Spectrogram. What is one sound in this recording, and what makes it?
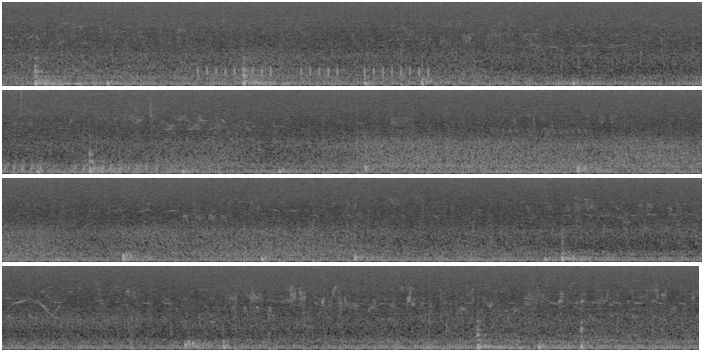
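Distant explosions and gunshots thud at irregular intervals.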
